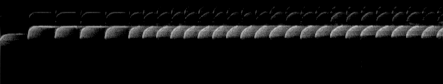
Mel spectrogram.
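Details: Belgian canary song used to attract and call canaries: after one note, a steady series of bright, upward-sweeping chirps repeated about three times per second, speeding slightly and staying at a high, even pitch.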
